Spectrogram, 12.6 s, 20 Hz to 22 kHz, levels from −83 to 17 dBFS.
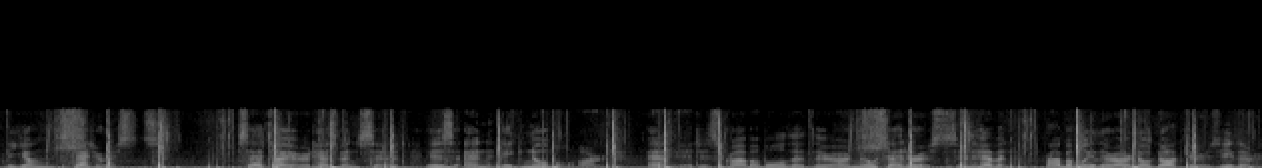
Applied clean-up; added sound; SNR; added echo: none; Walk, footsteps; -4 dB; none.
